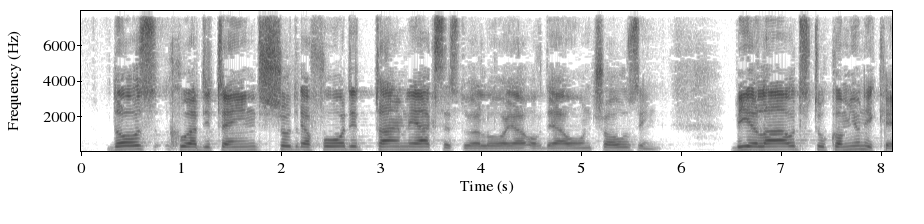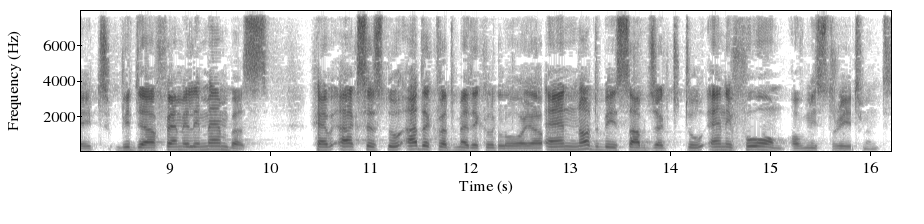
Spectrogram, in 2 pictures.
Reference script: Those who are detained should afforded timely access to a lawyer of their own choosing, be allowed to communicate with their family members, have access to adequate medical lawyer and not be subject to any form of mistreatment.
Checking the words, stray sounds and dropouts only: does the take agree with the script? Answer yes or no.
yes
